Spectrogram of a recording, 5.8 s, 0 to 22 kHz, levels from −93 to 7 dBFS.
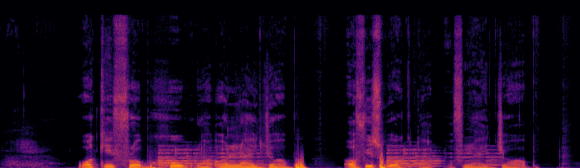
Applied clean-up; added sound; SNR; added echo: neural mask model RNNoise.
